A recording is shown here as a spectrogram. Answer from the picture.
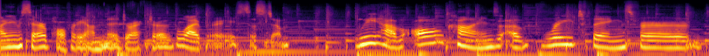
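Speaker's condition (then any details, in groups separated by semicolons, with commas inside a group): No condition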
